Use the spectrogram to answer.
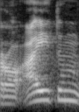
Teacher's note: را پر پڑھا جائے گا زبر کی وجہ سے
